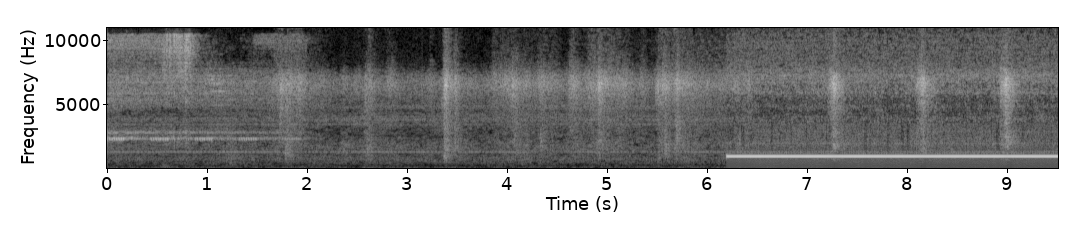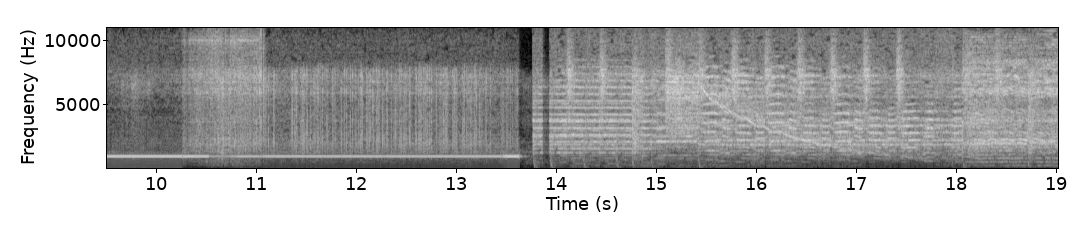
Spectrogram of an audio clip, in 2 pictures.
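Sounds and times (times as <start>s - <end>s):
steady test tone beep: 6.2s - 13.8s
static hiss: 10.2s - 13.8s.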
